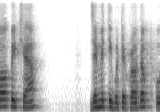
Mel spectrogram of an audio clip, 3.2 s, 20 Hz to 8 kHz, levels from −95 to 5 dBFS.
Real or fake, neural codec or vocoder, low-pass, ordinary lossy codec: fake; codec, 16 kHz, 0.5 kbps, FunCodec, trained on Chinese and English, 25 frames a second; 7.2 kHz; none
